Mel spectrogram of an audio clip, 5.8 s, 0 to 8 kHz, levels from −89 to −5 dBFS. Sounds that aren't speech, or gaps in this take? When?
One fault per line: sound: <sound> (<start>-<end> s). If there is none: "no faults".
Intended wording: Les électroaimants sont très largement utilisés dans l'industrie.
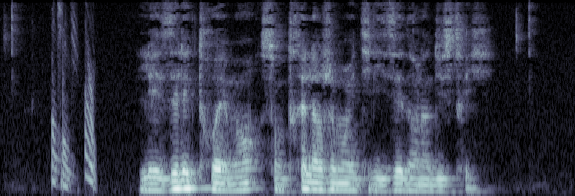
sound: chirp (0.5-1.0 s)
